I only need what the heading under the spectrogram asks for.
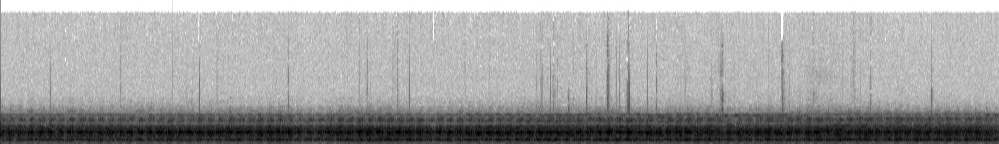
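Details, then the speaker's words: Northern Electric Baby Champ AM radio during IF transformer alignment: steady, harsh, buzzy tone over heavy hiss that never cleans up; distorted audio output, alignment gave poor result, something else needs attention. "that's a terrible sounding signal to do this"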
